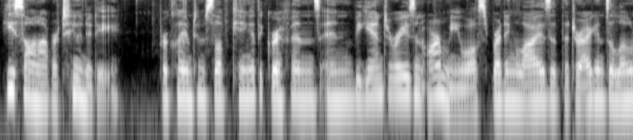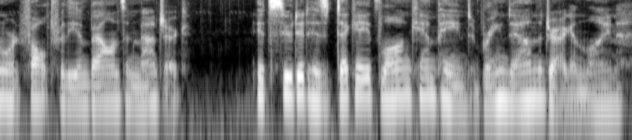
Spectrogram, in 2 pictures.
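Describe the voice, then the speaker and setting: A woman plays a shrewd, composed royal shifter in a fantasy audio drama. The voice is very low and dark, with formal, measured phrasing. It is recorded dry and close. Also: no echo, natural voice. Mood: grave, probing. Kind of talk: audio roleplay acting, fantasy dialogue.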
